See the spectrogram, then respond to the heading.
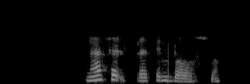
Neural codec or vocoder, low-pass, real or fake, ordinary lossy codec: vocoder, 22.05 kHz, 80 mel bands, HiFi-GAN; 3.6 kHz; fake; Opus, 32 kbps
